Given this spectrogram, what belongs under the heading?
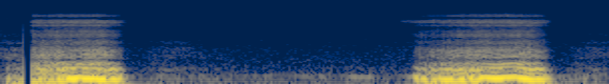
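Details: Two long, deep, rumbling snores on breathing in, separated by a quiet pause of nearly three seconds; snoring.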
